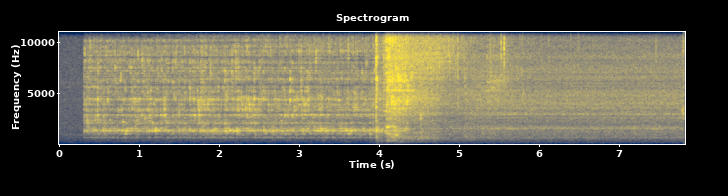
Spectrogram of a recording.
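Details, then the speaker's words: Toilet tank: steady hiss of water refilling with a faint rush into the bowl; a leaking flush-valve flapper gasket lets tank water leak into the bowl and the fill valve keeps cycling; fix is replacing the flapper. "Hard water, well water, and chlorine can affect the shape of the gasket and over time allow water in the tank to slowly leak into the bowl, and this causes the fill valve to turn on to refill the"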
